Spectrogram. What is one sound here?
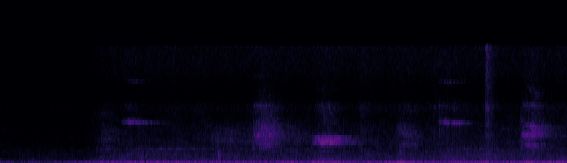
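Small birds chirp softly nearby.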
